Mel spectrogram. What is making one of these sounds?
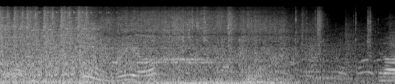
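A rifle fires in bursts.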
